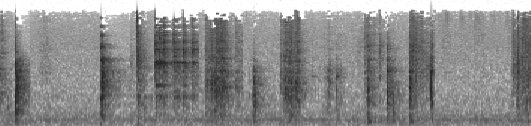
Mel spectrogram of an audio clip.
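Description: Hands clink jars and dishes on a hard counter.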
